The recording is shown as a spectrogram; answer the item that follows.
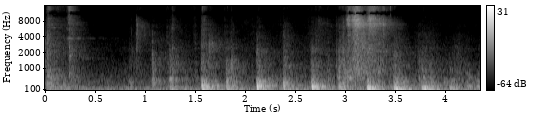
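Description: A few light clicks as a metal baby gate is opened, then footsteps climbing a staircase: a run of heavy thumps about three a second.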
